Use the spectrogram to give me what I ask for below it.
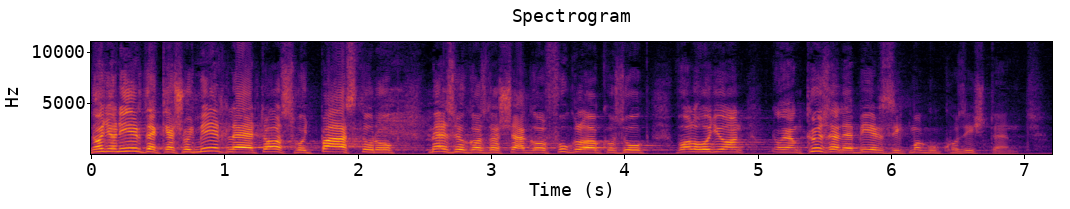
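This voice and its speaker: A man raises and projects an extremely high voice at a fairly quick pace, with ordinary pitch variation. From Hungary. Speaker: pastor. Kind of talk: sermon. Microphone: lapel.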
